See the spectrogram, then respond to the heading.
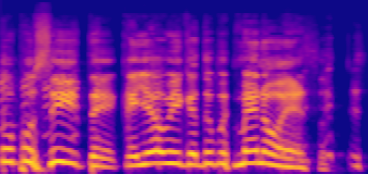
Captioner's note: speaking In Foreign Language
